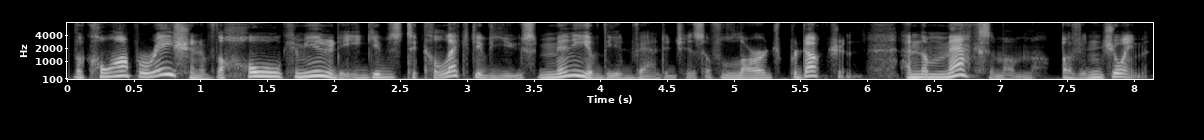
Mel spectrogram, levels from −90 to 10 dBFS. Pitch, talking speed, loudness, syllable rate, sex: 155 Hz, 160 wpm, -20 LUFS, 5.9 syllables/s, male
